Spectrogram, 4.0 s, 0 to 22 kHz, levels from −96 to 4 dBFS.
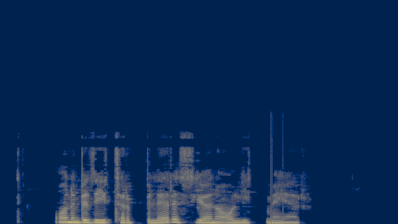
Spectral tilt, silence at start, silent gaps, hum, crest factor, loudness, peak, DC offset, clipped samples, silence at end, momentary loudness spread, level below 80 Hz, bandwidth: -6.5 dB/octave; 0.15 s; 0.46-0.54 s; none; 18 dB; -32 LUFS; -16 dBFS; under 0.1%; under 0.1%; 1 s; 11 LU; -72 dBFS; 9 kHz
